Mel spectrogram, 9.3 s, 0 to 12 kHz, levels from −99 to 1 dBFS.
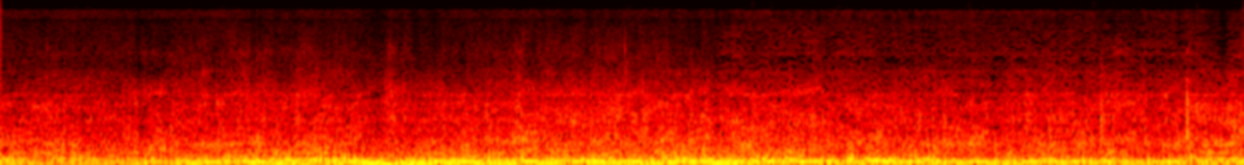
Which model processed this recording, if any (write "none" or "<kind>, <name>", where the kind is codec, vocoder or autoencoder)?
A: codec, SNAC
